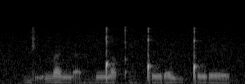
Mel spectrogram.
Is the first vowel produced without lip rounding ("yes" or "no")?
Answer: yes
